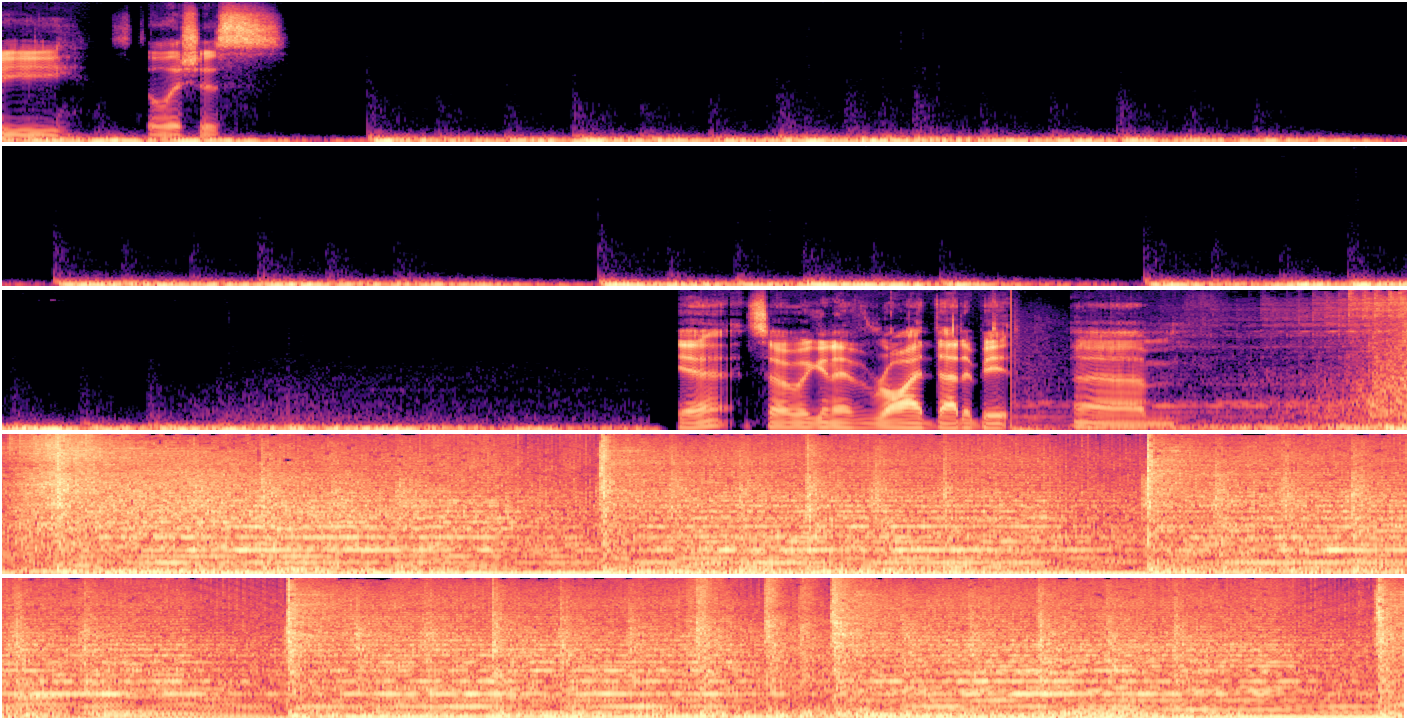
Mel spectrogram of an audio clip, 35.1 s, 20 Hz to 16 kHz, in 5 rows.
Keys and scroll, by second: 17.5 space, 19.7 super+=.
